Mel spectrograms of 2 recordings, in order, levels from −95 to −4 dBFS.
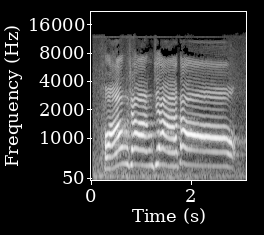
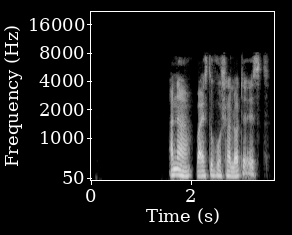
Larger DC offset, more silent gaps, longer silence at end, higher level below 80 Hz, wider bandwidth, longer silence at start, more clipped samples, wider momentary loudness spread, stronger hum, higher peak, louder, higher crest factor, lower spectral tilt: neither; neither; about the same, 0.15 s vs 0.15 s; first, -46 dBFS vs -58 dBFS; first, 12.5 kHz vs 8.2 kHz; second, 0.15 s vs 1.55 s; neither; second, 5 LU vs 8 LU; neither; first, 0 dBFS vs -4 dBFS; first, -10 LUFS vs -23 LUFS; second, 12 dB vs 22 dB; second, -2 dB/octave vs -5.5 dB/octave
